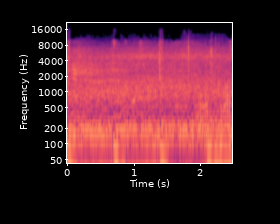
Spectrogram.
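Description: Steady outdoor city traffic noise: a low rumble of vehicles with an even background hiss.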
